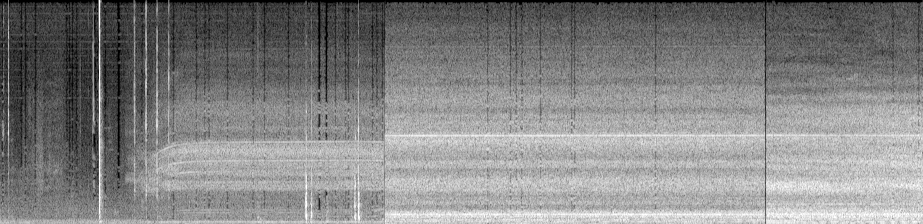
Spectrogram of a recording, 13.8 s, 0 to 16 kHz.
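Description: A few clicks as a microSD card is pushed into an Ender 3D printer's card slot, the loudest about a second and a half in. Then the printer starts up with a steady whir carrying high held tones, which grows louder about six seconds in as it prints the first layer, with a steady hum added.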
